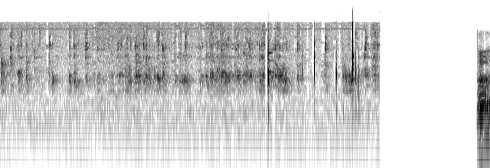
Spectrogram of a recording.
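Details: Hot-water heating radiator: irregular soft bubbling with sharp trickling ticks and drips like water falling into an open free surface; diagnosis is air trapped in the radiator.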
